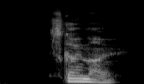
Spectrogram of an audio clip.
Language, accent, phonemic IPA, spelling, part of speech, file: English, Australia, /ˈskəʉ.məʉ/, ScoMo, proper noun, En-au-ScoMo.ogg
- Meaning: Syllabic abbreviation of Scott Morrison (born 1968), Australian politician and 30th Prime Minister of Australia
